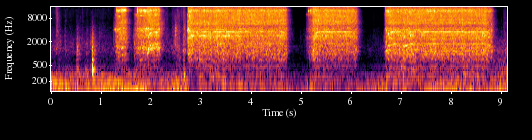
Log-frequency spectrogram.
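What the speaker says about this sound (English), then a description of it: "Now we'll switch over to our ratchet." Tool work on the bolts of an LS V8 engine: a few close ratchet clicks, then three long bursts of loud whirring power-tool noise separated by brief silences.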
